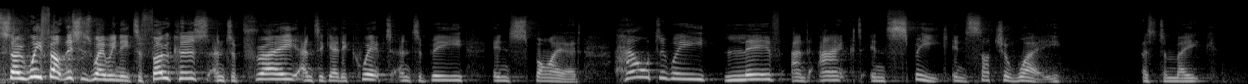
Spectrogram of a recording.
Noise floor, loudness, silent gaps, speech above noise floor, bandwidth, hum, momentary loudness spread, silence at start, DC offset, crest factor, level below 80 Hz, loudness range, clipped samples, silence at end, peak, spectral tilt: -68 dBFS; -20 LUFS; none; 49 dB; 14.5 kHz; none; 18 LU; 0 s; under 0.1%; 20 dB; -66 dBFS; 13 LU; under 0.1%; 0.5 s; 0 dBFS; -5 dB/octave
